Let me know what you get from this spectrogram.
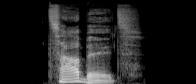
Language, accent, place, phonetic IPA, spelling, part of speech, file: German, Germany, Berlin, [ˈt͡saːbl̩s], Zabels, noun, De-Zabels.ogg
- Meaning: genitive singular of Zabel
